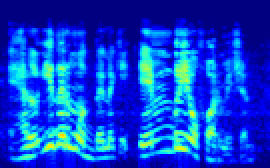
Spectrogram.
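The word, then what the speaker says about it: embryo: কাকে এমব্রিও বলা হয় এটাকে এমব্রায় উচ্চারণ করবে না একে উচ্চারণ করা শেখো একে এমব্রিও বলে ঠিক আছে আমাকেও কেউ শিখিয়েছিল আমিও তোমাদেরকে তাই বলছি এটাকে এমব্রিও বলায়।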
